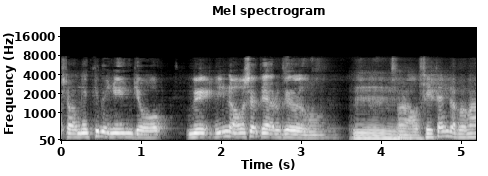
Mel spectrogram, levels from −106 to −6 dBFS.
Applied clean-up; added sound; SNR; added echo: neural mask model DeepFilterNet 3.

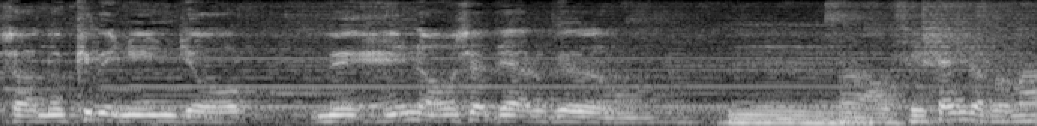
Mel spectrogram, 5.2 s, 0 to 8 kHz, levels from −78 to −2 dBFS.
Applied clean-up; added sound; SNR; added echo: none; Wind instrument, woodwind instrument; 16 dB; reverberation time 2.2 s.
